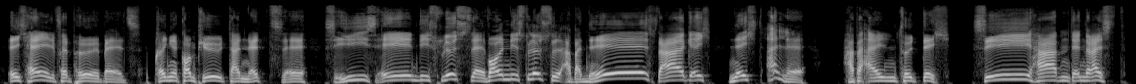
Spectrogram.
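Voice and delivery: a broken-speaking little mouse. A narrator's reading. Mouse explains in broken speech.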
